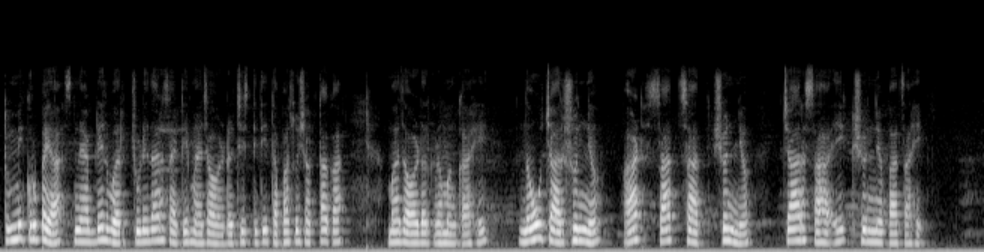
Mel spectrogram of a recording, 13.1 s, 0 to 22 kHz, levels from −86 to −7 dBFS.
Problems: background sounds at intervals, background conversations at intervals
